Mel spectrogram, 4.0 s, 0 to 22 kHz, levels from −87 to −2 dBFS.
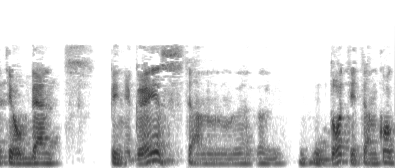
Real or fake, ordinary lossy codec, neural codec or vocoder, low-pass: real; MP3, 32 kbps; none; 7.2 kHz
